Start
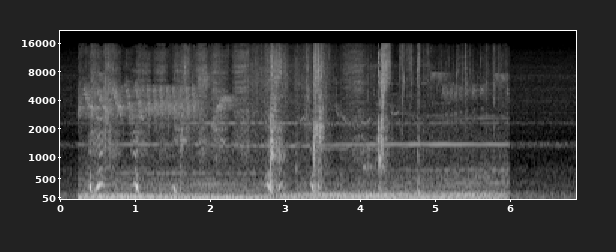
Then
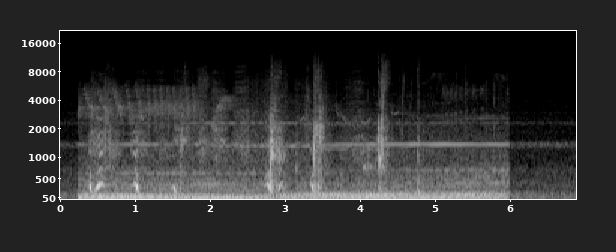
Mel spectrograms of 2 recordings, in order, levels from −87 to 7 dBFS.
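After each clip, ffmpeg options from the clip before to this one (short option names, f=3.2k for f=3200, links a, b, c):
-af "lowpass=1.3k,volume=3dB"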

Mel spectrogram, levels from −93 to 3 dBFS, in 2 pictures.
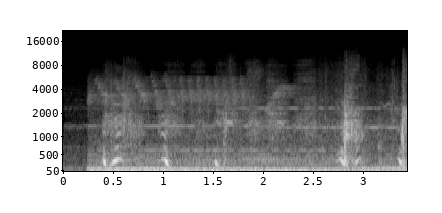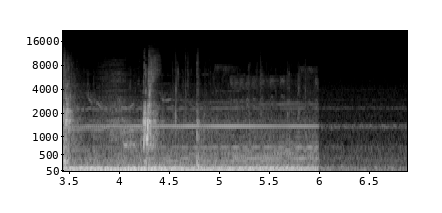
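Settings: -af "adynamicequalizer=threshold=0.00501:dfrequency=1600:dqfactor=7.6:tfrequency=1600:tqfactor=7.6:attack=5:release=100:ratio=0.375:range=2.5:mode=boostabove:tftype=bell"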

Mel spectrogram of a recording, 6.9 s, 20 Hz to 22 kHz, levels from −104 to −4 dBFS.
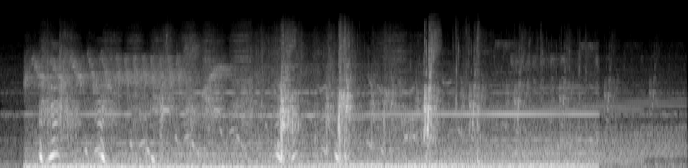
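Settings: -filter_complex "[0:a]asplit=7[a][b][c][d][e][f][g];[b]adelay=450,afreqshift=150,volume=-17.5dB[h];[c]adelay=900,afreqshift=300,volume=-21.9dB[i];[d]adelay=1350,afreqshift=450,volume=-26.4dB[j];[e]adelay=1800,afreqshift=600,volume=-30.8dB[k];[f]adelay=2250,afreqshift=750,volume=-35.2dB[l];[g]adelay=2700,afreqshift=900,volume=-39.7dB[m];[a][h][i][j][k][l][m]amix=inputs=7:normalize=0,volume=-2.5dB"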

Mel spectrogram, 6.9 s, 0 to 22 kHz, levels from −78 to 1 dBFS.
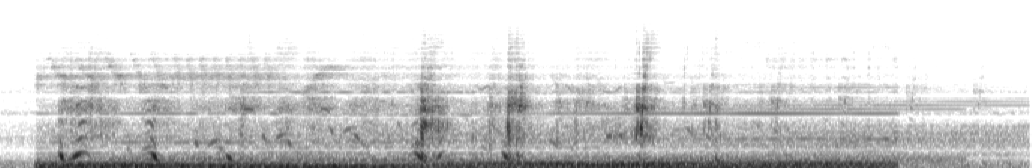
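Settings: -af "aecho=1:1:1.2:0.98"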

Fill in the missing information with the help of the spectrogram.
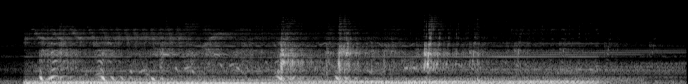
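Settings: -af "aecho=1:1:94|188|282|376|470:0.282|0.141|0.0705|0.0352|0.0176"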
